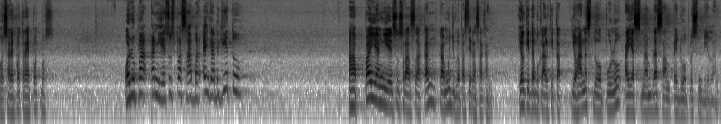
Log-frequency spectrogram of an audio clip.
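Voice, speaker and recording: Animated pastor in a reverberant church. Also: male voice, mid-range voice, brisk, slight background noise. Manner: animated, colloquial, mixing English phrases, acting out dialogue. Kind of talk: sermon. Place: church sanctuary. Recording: long church hall reverb.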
